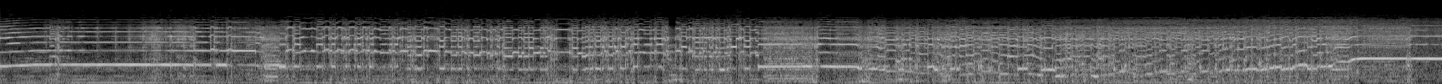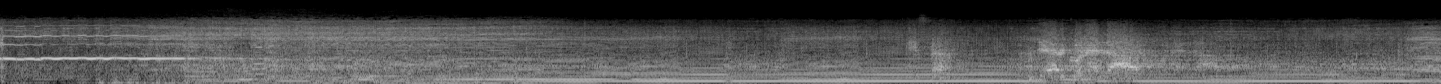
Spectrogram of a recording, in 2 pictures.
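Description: At 2.55 to 2.57 s the audio jumps straight ahead with no gap, with about a second of material simply gone. This is a skip ahead: with later audio already queued, a stretch was dropped, in transit or by an overflowing jitter buffer, and the two sides were joined directly. Four passages then run fast at unchanged pitch: 2.83 to 3.59 s at 104%, 4.29 to 8.50 s at 106%, 10.21 to 10.95 s at 104%, and 13.59 to 14.55 s at 105%, with the two faster ones sounding hurried. This is jitter buffer speed-up. The buffer held more audio than its target, so the receiver repeatedly removed pitch-period-sized pieces to cut delay, about 300 ms in the long passage and roughly 40 to 50 ms in each of the others.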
